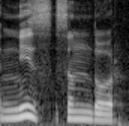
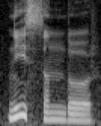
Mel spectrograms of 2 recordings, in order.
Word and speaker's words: Nissandor: O I, nesse caso, é pronunciado como I em iglu, e o san deve ser pronunciado na forma que rima com ido. Então fica Nissandor. Nissandor.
